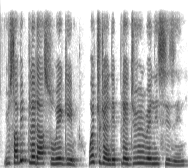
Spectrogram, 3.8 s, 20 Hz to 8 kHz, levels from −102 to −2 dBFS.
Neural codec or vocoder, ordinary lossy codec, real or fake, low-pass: none; none; real; 7.2 kHz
